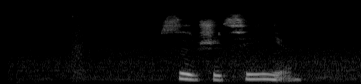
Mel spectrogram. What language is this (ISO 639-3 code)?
zho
